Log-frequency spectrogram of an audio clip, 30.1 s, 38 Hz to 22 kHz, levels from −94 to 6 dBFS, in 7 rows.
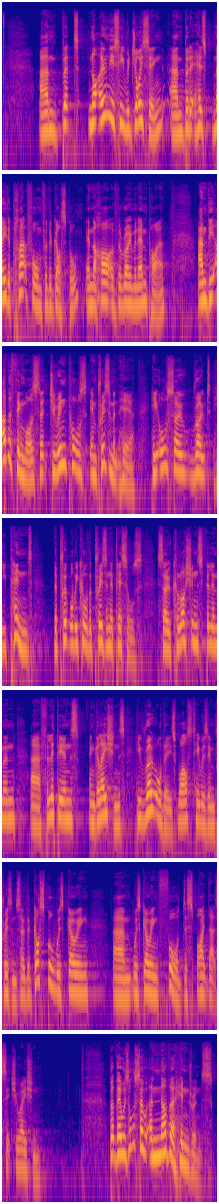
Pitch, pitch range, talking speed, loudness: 165 Hz, 140-190 Hz, 160 wpm, -20 LUFS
